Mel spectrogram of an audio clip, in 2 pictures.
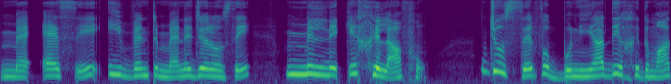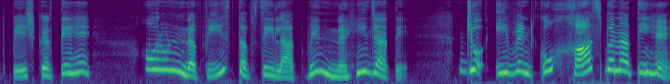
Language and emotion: Urdu, disgusted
